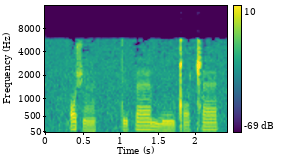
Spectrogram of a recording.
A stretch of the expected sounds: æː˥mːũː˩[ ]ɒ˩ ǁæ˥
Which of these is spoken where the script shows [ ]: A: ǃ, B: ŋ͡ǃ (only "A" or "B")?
A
